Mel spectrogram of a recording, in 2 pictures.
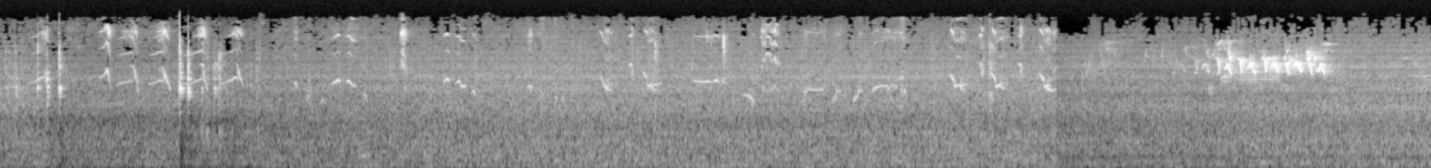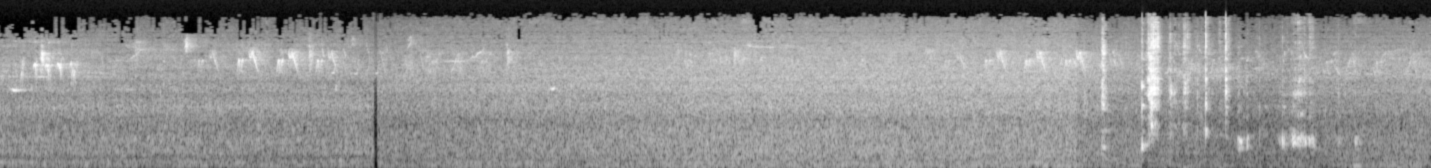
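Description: Steady rush of a flowing forest stream, with birds chirping over it and a brief louder trill about twelve seconds in. A few sharp clicks near the end.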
